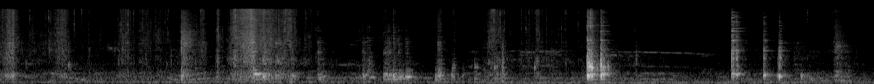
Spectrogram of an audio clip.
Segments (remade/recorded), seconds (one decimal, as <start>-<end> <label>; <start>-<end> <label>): 0.0-1.4 recorded; 1.4-3.3 remade; 3.3-8.7 recorded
